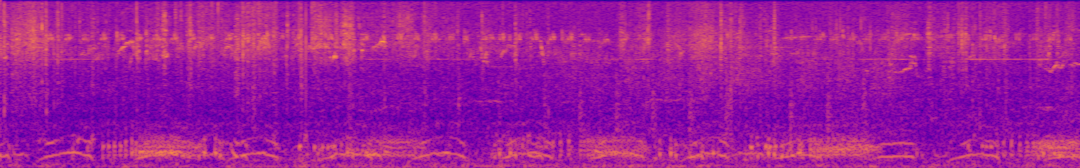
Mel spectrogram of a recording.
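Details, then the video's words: Repeated arched pigeon coos, deep and rolling, come roughly every second from a group of birds, with steady murmuring and faint high chirps throughout. "Pigeon sound Effect"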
